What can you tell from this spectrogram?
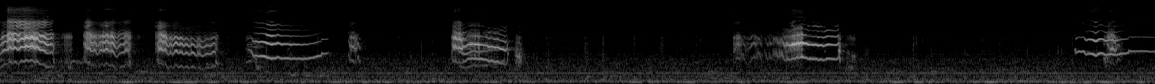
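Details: Blue sable English Bulldog litter, two hours old, filmed asleep and twitching. Repeated short, high whimpers and squeaks, several in quick succession at first, then spaced out, each with a wavering pitch, over a soft background hum.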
